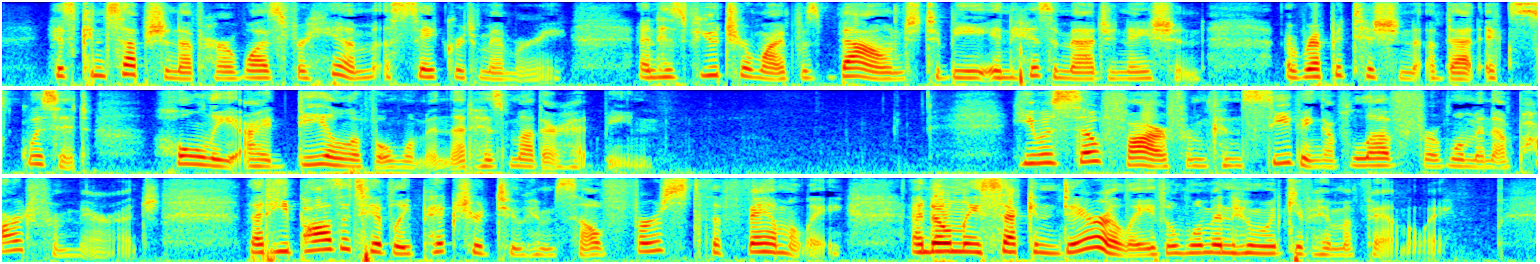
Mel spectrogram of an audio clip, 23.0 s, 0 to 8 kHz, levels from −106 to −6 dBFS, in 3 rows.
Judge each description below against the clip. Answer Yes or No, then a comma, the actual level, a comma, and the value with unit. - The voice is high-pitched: Yes, high, 215 Hz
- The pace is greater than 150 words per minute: Yes, average, 180 wpm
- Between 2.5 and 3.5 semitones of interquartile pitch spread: No, average, 5.3 semitones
